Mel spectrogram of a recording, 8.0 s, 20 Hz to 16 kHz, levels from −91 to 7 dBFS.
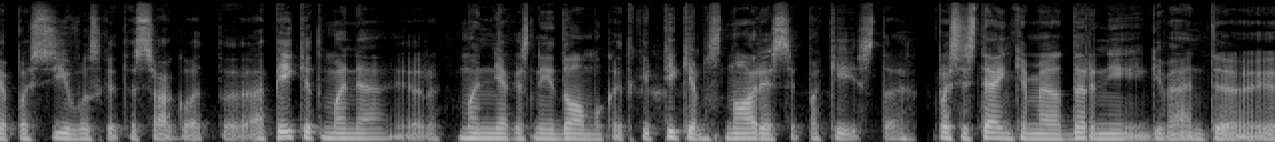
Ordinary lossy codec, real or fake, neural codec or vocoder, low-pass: Opus, 64 kbps; real; none; 14.4 kHz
